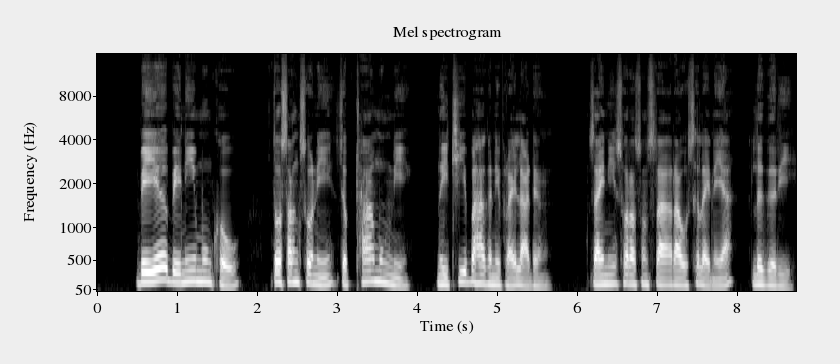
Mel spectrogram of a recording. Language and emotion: Bodo, neutral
